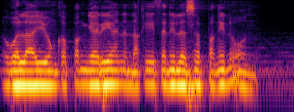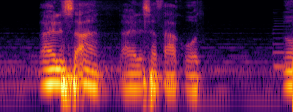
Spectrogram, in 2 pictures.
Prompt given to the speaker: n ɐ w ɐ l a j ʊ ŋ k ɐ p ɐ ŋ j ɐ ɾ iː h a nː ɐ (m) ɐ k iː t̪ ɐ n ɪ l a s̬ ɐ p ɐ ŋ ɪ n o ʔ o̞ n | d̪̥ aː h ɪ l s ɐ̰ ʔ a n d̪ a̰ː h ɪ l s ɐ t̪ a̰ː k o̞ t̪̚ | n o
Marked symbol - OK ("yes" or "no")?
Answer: no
